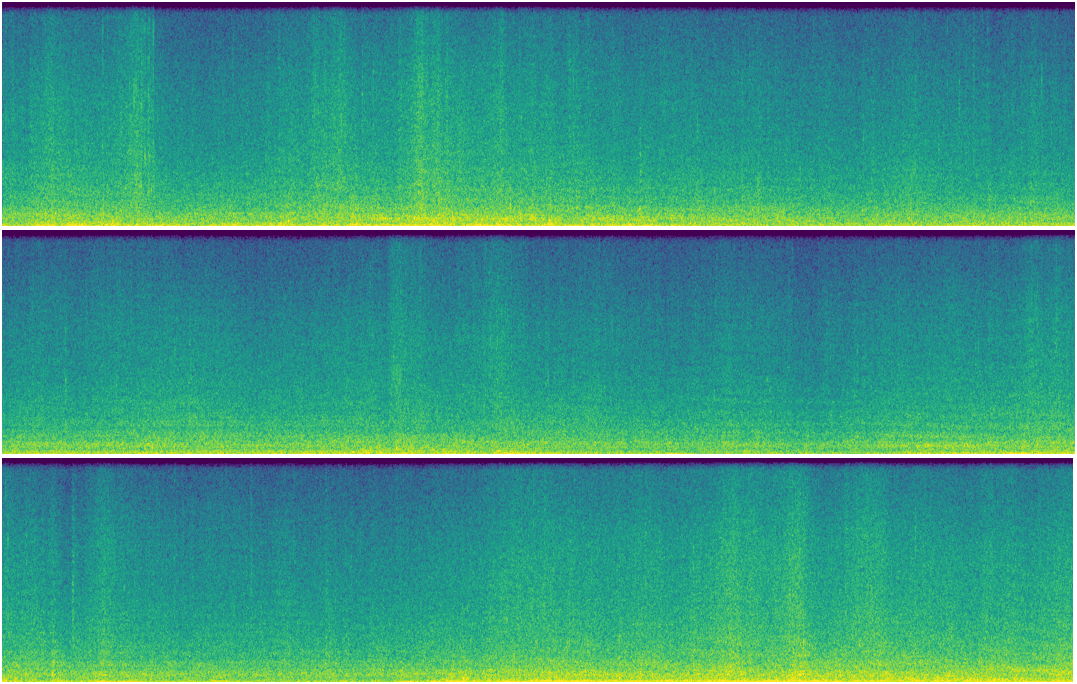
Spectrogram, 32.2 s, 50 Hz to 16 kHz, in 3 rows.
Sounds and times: incoming tide 0:28.1 - 0:32.1

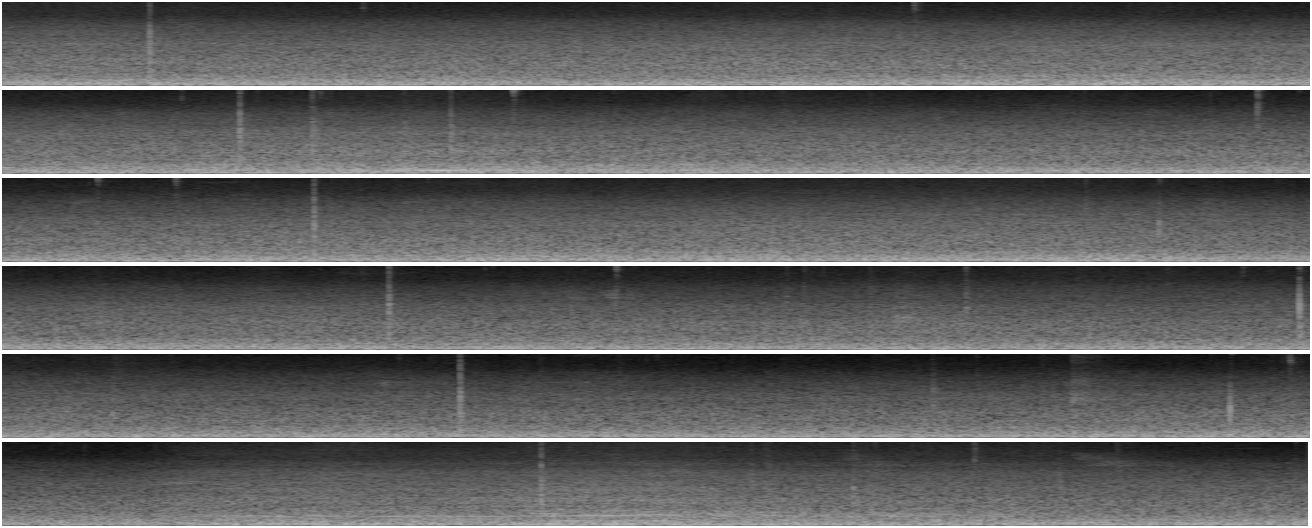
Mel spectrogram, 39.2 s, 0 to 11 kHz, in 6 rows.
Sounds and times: Raindrop 0:30.5 - 0:39.2
Traffic Sound 0:33.3 - 0:39.2

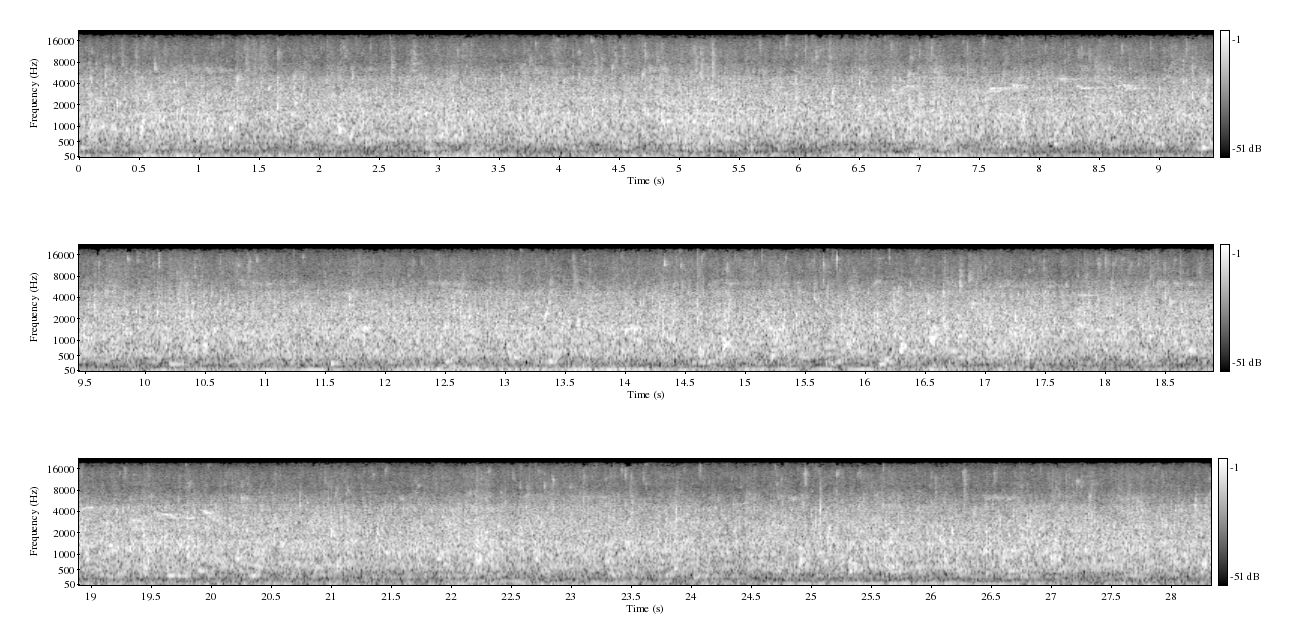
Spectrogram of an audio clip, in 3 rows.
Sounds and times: flowing, heard under the brigde 0:00.0 - 0:28.3

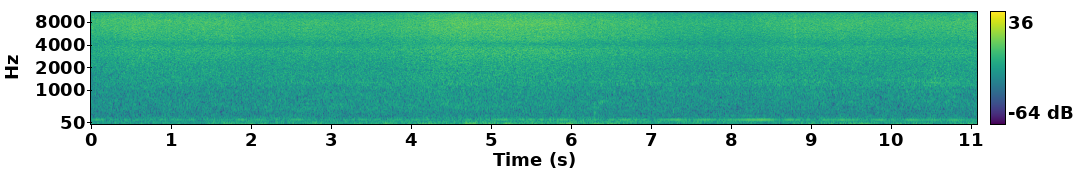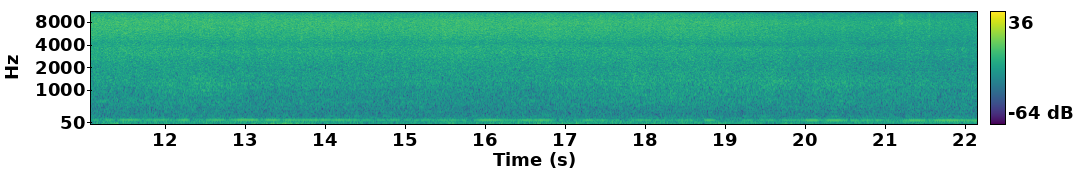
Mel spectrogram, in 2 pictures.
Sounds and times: Strong wind blowing into young bamboo trees 0:00.0 - 0:22.1

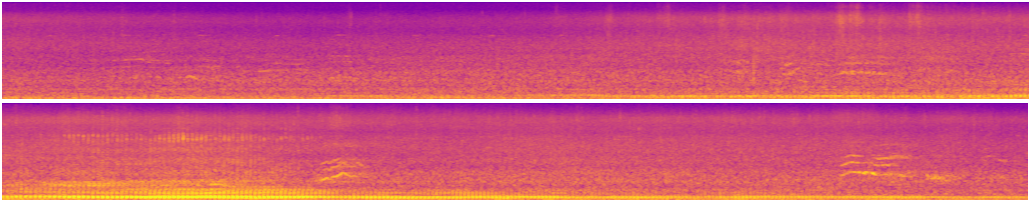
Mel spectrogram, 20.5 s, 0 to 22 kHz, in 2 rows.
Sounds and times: Wind 0:00.0 - 0:20.5

